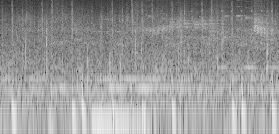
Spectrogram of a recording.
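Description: Water droplets drip irregularly under a grove in the Pyrenees, each landing as a short plop, falling one after another over a steady, hushed outdoor background.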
